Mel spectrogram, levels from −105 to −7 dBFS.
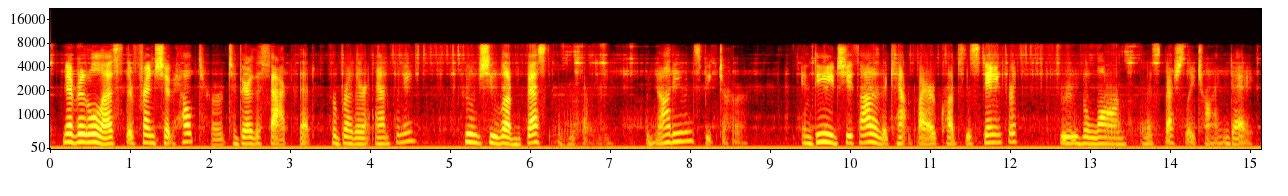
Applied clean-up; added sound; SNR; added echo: neural separator model SepFormer DNS4.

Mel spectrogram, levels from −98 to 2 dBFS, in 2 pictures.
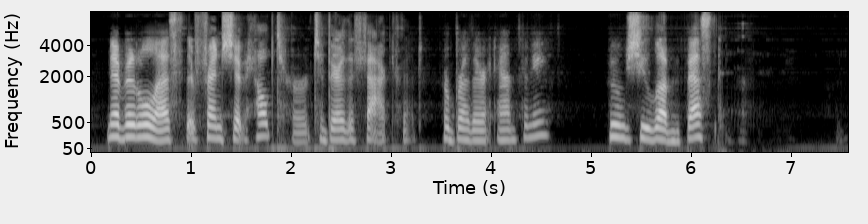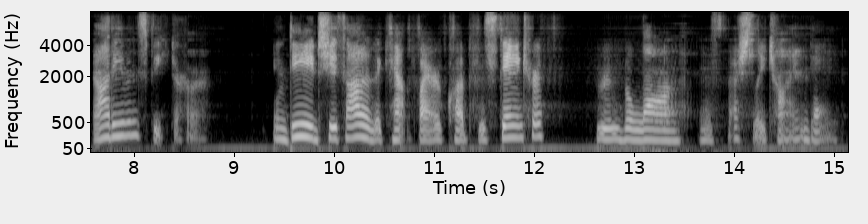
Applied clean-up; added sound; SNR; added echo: neural mask model DeepFilterNet 3.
